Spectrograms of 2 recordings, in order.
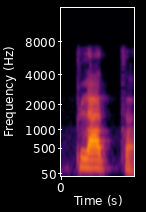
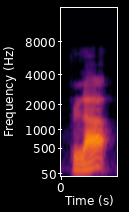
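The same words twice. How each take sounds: First: "plate" with the final T sounded; T pronounced. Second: "Plat" ending on the vowel, T silent. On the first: Teacher revealing the hidden letter, final T pronounced in "plate". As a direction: close "plate" on an audible T. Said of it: "on le retrouve en disant plate". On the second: Teacher showing pupils a mute letter, silent T in "Plat". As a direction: leave the final T of "Plat" unspoken. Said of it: "un T qu'on n'entend pas". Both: Shown as a demonstration.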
